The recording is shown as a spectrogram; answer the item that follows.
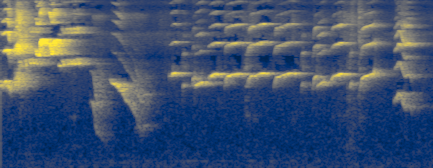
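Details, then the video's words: Common tailorbird singing at night: loud high sweeping notes drop steeply at first, then a run of short clipped chirps repeats about three times a second on two steady pitches. "poci gacor di trek malam hari"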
